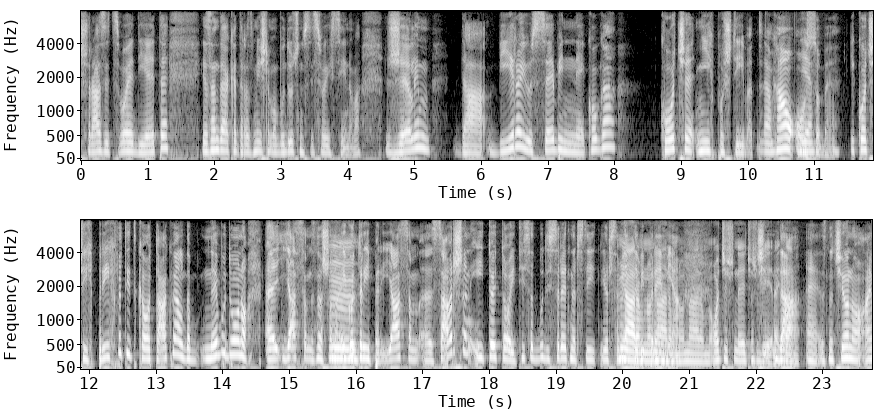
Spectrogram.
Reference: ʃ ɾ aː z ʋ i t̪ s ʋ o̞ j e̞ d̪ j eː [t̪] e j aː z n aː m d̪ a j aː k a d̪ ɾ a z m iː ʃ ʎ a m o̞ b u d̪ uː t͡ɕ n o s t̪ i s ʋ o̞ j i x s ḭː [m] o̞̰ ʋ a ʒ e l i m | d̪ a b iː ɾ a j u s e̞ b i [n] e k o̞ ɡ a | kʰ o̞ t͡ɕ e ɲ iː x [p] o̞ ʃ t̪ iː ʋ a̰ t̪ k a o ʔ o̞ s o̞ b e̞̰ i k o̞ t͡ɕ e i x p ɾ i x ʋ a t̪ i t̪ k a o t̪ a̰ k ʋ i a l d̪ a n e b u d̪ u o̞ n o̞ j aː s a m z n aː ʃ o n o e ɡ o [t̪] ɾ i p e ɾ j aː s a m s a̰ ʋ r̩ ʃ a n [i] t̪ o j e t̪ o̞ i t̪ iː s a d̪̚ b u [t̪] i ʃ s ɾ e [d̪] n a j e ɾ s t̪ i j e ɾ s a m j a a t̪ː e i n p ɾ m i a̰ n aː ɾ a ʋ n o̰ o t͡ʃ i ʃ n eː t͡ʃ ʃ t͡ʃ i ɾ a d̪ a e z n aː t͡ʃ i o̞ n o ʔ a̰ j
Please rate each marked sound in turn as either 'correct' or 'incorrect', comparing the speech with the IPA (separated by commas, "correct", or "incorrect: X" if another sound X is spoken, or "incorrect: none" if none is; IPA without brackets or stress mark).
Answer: correct, incorrect: n, correct, correct, correct, correct, incorrect: d̪, incorrect: t̪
